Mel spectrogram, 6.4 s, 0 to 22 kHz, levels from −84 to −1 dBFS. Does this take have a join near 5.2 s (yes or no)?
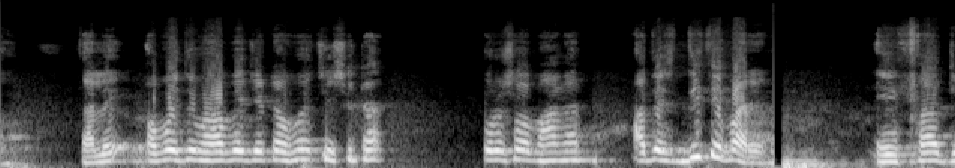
yes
